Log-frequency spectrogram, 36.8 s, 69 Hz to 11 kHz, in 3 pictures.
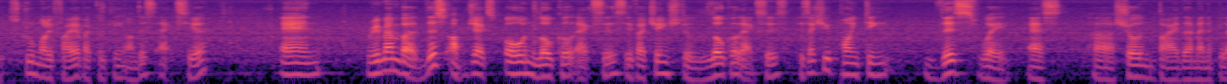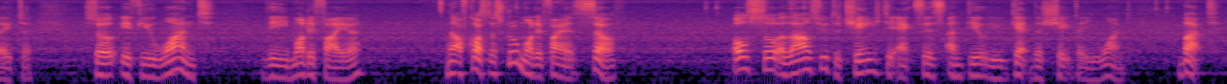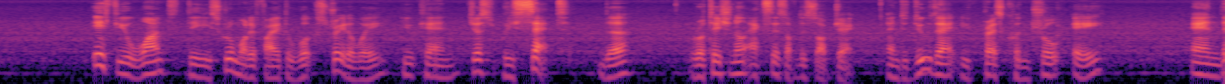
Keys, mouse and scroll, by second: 2.4 middle click, 3.0-3.5 scroll up 1, 3.5 middle click, 6.0 click, 23.0 click, 35.1 ctrl+a.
